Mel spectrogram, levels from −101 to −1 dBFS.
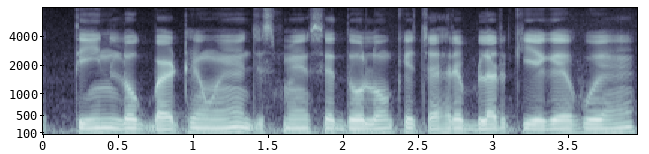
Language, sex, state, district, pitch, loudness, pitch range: Hindi, male, Uttar Pradesh, Lucknow, 100 Hz, -17 LUFS, 95-105 Hz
